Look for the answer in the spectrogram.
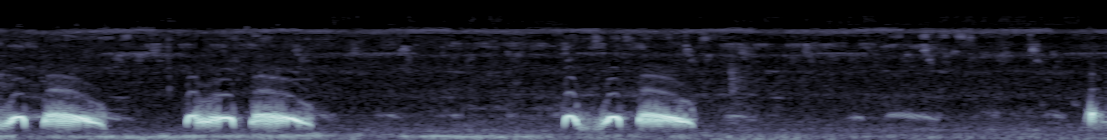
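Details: Spotted dove training call meant to set rival birds cooing: two mellow three-note phrases with a drawn-out falling middle note, separated by a quiet stretch, and a single note at the end.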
